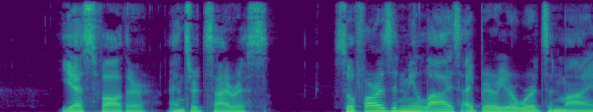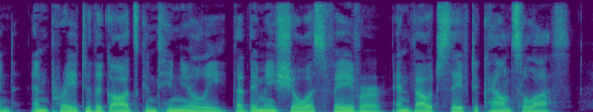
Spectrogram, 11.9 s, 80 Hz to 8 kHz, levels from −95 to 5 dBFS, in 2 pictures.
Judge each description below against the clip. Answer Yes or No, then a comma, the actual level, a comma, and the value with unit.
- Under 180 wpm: Yes, average, 165 wpm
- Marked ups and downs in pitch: No, average, 3.7 semitones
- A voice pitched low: Yes, low, 125 Hz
